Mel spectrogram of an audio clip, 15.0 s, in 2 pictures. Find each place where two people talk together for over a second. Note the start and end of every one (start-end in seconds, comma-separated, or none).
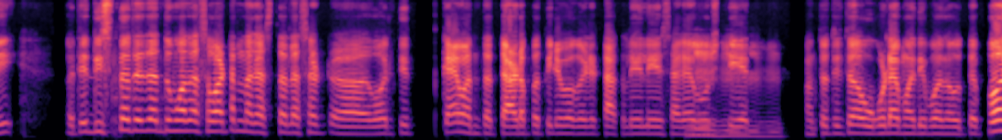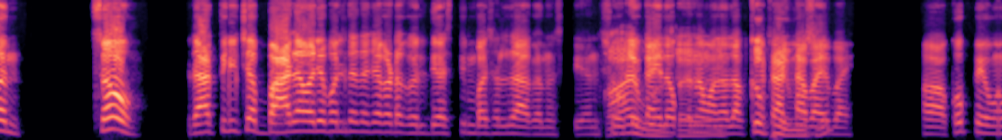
12.1-13.8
